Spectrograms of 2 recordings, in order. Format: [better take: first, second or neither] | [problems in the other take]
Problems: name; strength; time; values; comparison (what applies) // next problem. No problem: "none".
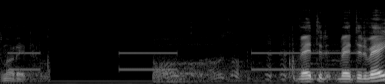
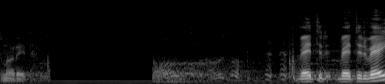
second | background sound (Telephone); 20 dB below the speech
